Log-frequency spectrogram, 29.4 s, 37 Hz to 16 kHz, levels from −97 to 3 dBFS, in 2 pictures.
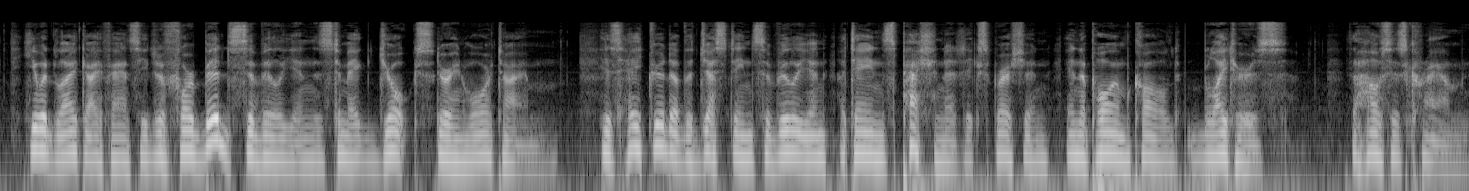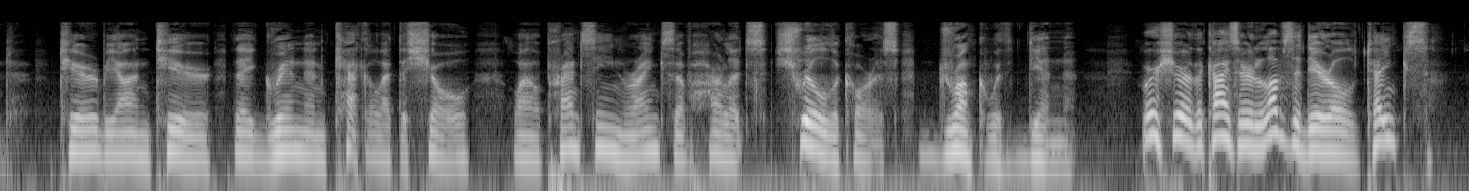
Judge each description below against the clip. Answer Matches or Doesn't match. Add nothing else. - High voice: Doesn't match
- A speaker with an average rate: Doesn't match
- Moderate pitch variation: Matches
